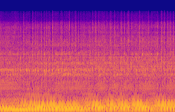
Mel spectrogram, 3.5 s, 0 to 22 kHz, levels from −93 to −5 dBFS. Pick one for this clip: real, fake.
fake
